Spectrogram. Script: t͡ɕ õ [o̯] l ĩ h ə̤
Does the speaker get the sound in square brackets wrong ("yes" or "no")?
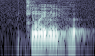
yes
